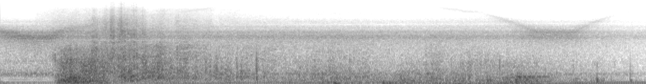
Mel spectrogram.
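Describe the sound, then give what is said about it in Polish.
A heavy crack of thunder from lightning repeatedly striking overhead power lines bursts in after a brief hiss, then rolls on as a loud, sustained rumble mixed with wind-like noise, with no voices. “Pioruny uderzają co chwila w trakcję, ale czuję, że teraz będzie coś większego.”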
